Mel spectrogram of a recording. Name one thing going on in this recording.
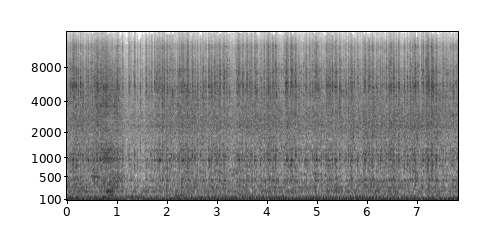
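A car engine idles with a loud, rough, lopey rumble close by.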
